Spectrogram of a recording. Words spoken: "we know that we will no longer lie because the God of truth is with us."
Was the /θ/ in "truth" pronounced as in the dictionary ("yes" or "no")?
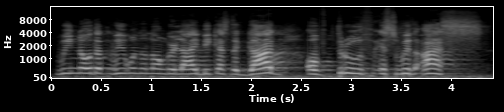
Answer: yes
